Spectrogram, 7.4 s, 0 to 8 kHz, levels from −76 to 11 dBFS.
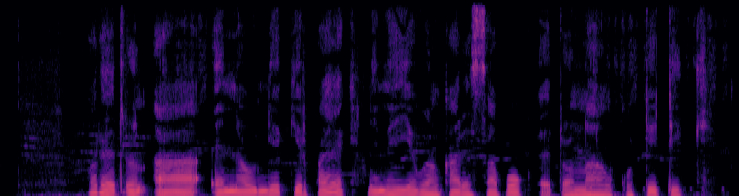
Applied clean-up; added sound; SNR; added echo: classical method log-MMSE.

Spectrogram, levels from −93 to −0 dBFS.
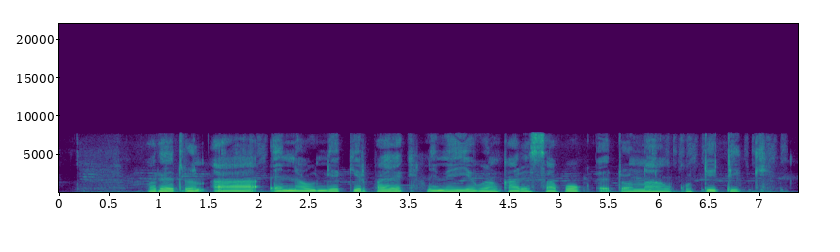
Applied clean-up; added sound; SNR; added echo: none; Writing; 19 dB; none.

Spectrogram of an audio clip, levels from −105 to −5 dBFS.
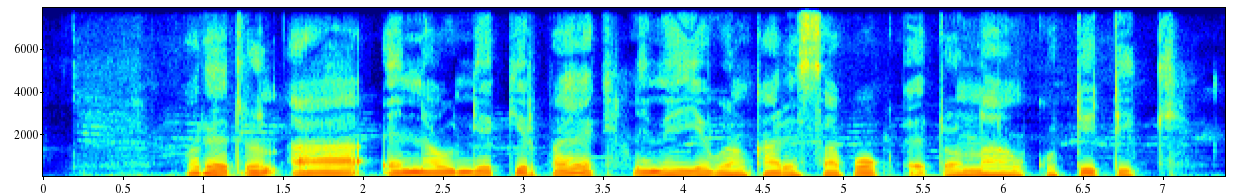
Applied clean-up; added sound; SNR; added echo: none; none; none; none.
